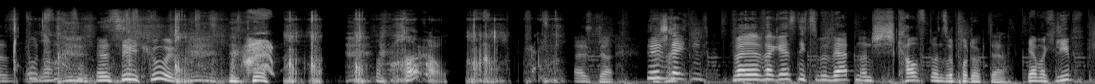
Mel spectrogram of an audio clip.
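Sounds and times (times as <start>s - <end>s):
speech: 0.0s - 2.9s, 4.0s - 4.5s, 5.8s - 10.9s
person imitating a pig with nasal grunts and oinks: 1.6s - 5.8s.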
